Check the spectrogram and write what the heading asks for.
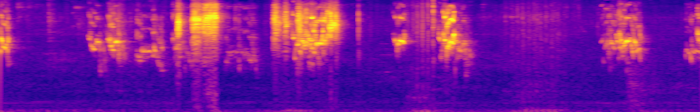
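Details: Pet budgerigars in an aviary chatter in bursts of scratchy, warbling chirps and squawks, high-pitched and irregular.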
